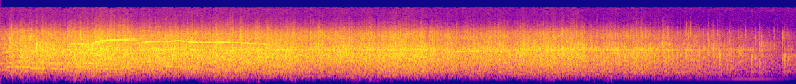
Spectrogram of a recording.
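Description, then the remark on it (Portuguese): Sustained audience applause fills the whole stretch, a dense wash of many hands clapping at steady volume, easing slightly toward the end, with a faint whistle early on. “Bom, vamos aproveitar o embalo desse aplauso para nós recebermos Otelo Zelone.”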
